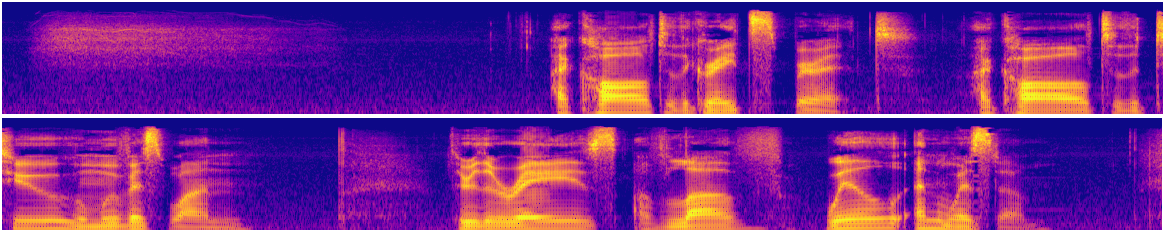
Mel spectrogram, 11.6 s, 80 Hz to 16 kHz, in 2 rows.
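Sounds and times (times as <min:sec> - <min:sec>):
single deep breath before a spoken invocation at a spiritual gathering: 0:00.1 - 0:01.8, 0:07.5 - 0:08.0
speech: 0:02.8 - 0:07.1, 0:08.0 - 0:11.1.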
